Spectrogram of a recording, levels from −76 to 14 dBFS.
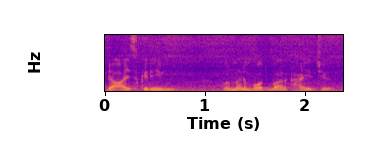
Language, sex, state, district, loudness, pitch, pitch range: Garhwali, male, Uttarakhand, Tehri Garhwal, -16 LUFS, 120 Hz, 115-130 Hz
